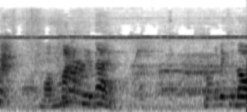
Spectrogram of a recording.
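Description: A rooster crowing once, starting about half a second in, its call sweeping down in pitch.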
